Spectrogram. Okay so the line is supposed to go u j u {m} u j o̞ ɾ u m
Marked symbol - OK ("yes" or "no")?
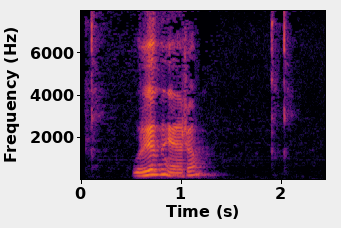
yes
